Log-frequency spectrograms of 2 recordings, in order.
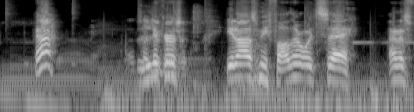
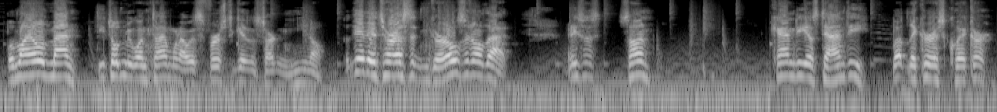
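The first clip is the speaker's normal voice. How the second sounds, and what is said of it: Poor imitation Irish accent. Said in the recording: “I'm doing an Irish accent, so poorly I might add”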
